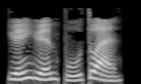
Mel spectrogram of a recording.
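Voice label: "源源不断", Mandarin Chinese; hsk; chinese-flashcards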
